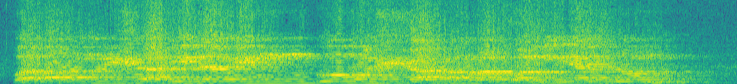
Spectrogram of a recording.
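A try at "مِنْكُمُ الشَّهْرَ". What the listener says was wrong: Minkumush, bukan minkumul syahra. Kumush syahra.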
